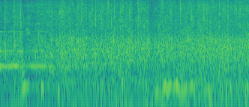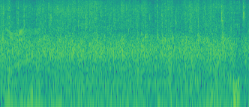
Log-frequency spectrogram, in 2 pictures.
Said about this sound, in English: Over the years, though, I'm thankful to have built a wonderful, amazing community of two-spirit indigiqueer family. Please, again, clap for these folks.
